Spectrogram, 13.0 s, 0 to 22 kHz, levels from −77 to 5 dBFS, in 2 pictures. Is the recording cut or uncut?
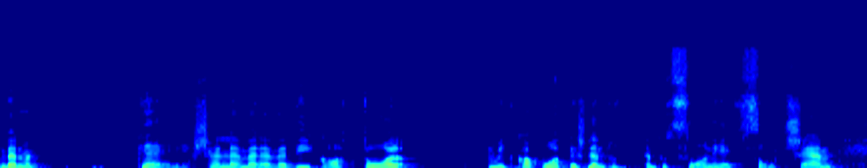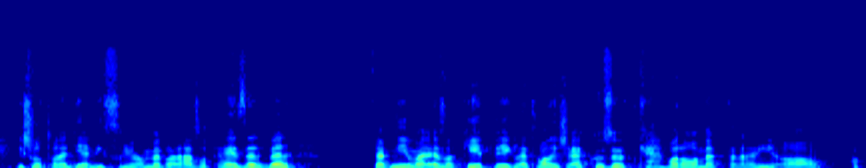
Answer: uncut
